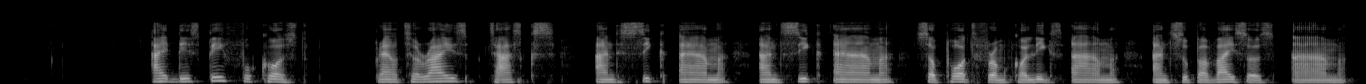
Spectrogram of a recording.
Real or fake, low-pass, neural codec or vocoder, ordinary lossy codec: fake; 7.2 kHz; codec, 16 kHz, 4.8 kbps, FACodec; none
